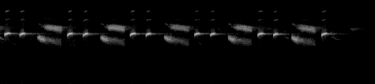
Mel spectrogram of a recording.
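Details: Singing great tit (Parus major): a crisp, high repeated phrase mixing sharp clicks, a sustained whistle and a buzzy falling slur, cycled about every half second for three seconds before stopping, no other sounds present.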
